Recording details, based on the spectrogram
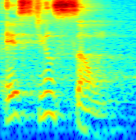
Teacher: o N, que é nasal da vogal I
